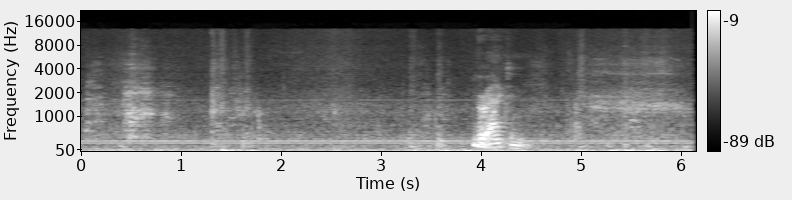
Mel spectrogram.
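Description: A dog named Frank makes a short burst of snuffly, whiny noises partway through, over a steady low hum and faint murmuring in the background.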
